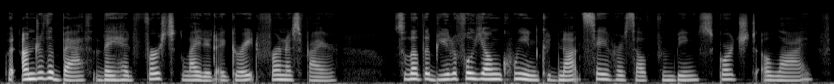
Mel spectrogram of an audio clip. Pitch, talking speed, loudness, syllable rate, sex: 215 Hz, 185 wpm, -19 LUFS, 4.8 syllables/s, female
